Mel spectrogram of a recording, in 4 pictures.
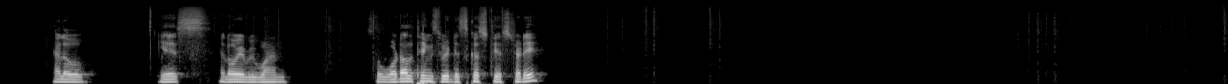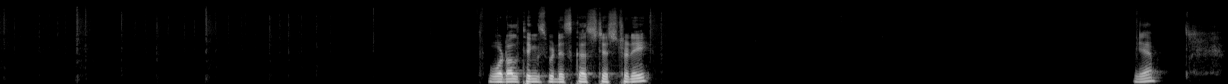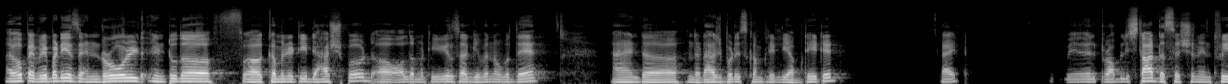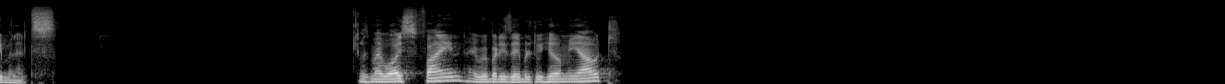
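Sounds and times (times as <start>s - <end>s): typing on computer keyboard: 5.9s - 7.4s, 10.2s - 16.2s.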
